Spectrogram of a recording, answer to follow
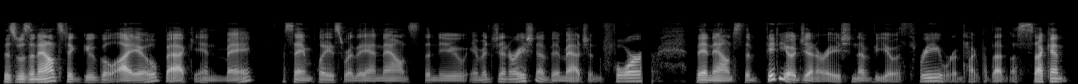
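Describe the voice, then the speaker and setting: A man's voice: lowish voice, lively intonation, fairly quick, gravelly, fairly bright tone, no room sound, dull audio. A man presenting technology news in an explanatory narrating style.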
